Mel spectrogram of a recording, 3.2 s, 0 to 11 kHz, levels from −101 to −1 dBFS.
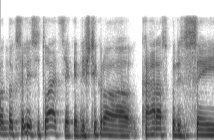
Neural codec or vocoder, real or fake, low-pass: none; real; 7.2 kHz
